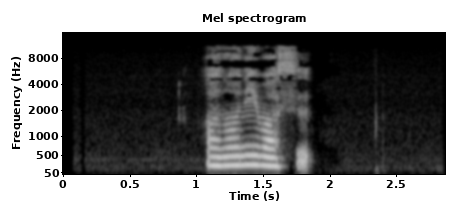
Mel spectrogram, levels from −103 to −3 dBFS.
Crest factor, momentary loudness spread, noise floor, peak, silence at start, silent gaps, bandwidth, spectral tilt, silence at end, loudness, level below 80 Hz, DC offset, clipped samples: 18 dB; 16 LU; -76 dBFS; -12 dBFS; 1.1 s; none; 11.5 kHz; -4.5 dB/octave; 1.05 s; -26 LUFS; -78 dBFS; under 0.1%; under 0.1%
